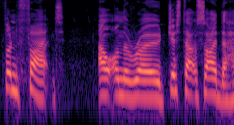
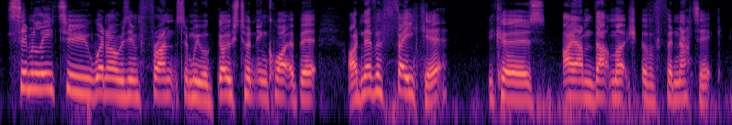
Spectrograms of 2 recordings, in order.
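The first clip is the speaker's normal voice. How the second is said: normal talking voice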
